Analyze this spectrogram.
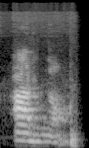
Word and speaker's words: Arnaud: They pronounce it the way you talk, Arnaud.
